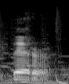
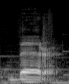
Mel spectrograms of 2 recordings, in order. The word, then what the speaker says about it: better: do t em inglês a gente tem o t americano que entre duas vogais ele muitas vezes vai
